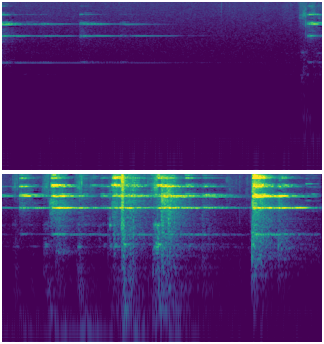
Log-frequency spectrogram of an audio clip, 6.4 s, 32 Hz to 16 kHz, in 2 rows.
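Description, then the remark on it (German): A pull-style house doorbell at a home jangles loudly in repeated bright metallic rings from about three seconds in, one evening in June 1889, with a second burst near the end, after a quiet low hum. No one speaks. “Eines Abends im Juni 1889, ungefähr um die Stunde, wo man gewöhnlich anfängt zu gähnen, wurde bei mir zu Hause die Glocke gezogen.”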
